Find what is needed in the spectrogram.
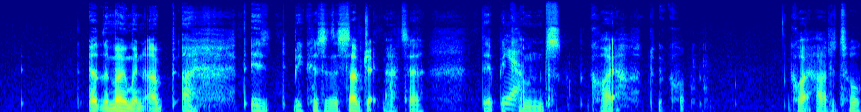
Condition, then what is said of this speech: Stuttering. But when I talk every day, if I'm comfortable, the stammer's gone.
